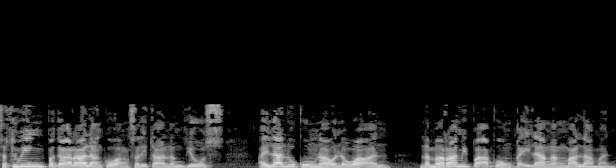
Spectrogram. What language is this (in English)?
Filipino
